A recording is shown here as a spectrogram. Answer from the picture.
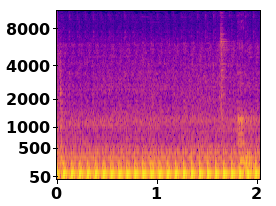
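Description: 2002 Kawasaki Prairie 300 ATV's single-cylinder four-stroke engine idling steadily, a low, even pulsing of about a dozen beats a second.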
